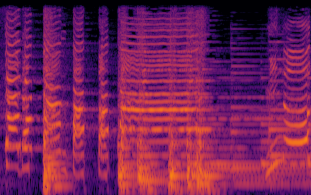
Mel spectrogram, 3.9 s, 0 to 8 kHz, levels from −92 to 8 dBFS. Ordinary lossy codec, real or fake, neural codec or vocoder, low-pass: none; real; none; 7.2 kHz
